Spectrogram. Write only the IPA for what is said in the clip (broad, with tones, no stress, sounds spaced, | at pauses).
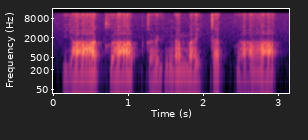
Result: j aː˨˥ kʷʰ aː˨˥ p̚ k ɵ˨˧ ɥ ŋ ɐ˥ m ɐ˨˧ j k ɐ˨˥ t̚ kʷ aː˨˥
